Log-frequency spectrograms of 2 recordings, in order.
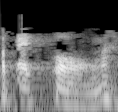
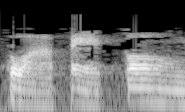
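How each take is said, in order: First: It begins with the syllable pe. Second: It begins with the syllable toa. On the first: The speaker calls it wrong. "Ada lagi yang baca Petekong, salah lagi" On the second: The speaker calls it right. "mestinya dibaca Toa Pekong ya"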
